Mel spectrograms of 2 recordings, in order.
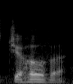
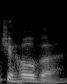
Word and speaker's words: Jehovah: would transliterate the letter I as J because in Germany when they wanted to say the yes sound they most often used the letter J later on as people read this German translation they pronounced it differently because for instance the French looked at the same letter and pronounced it with a hard jazz sound and the English speakers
